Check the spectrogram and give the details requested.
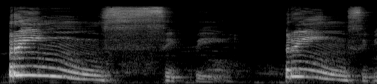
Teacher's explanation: Então, prim é a antepenúltima sílaba mais forte.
